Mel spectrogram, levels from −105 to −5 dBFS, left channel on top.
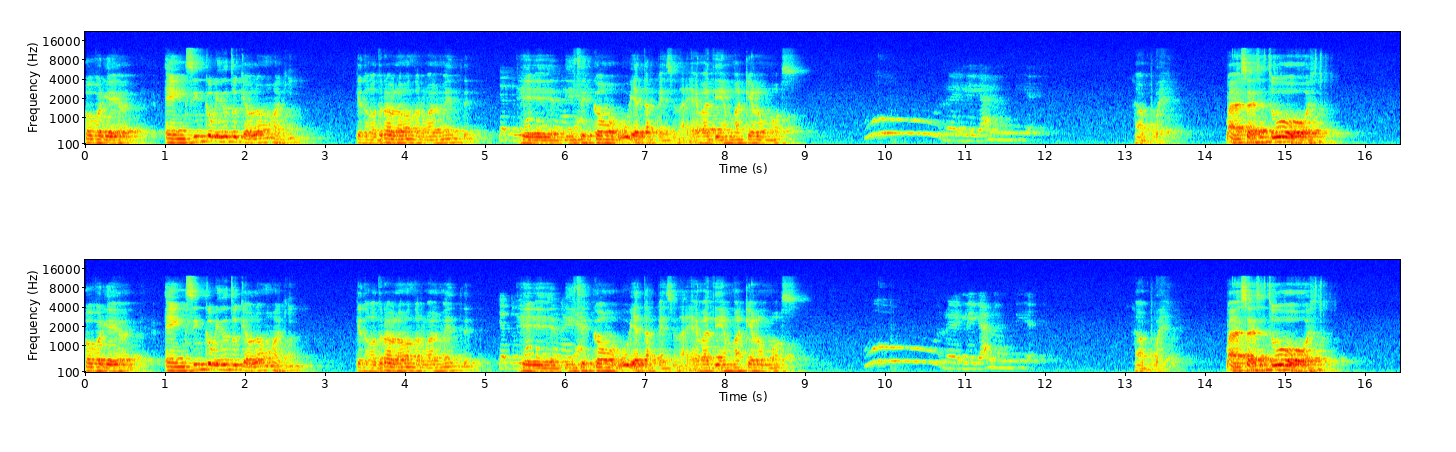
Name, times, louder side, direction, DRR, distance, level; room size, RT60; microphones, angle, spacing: voice 1, 0.0-0.6 1.0-2.7 3.4-4.9 5.4-8.9 13.1-13.5 14.3-15.5, equal, 10° right, 3 dB, 4.9 m, -21 dB
voice 2, 5.2-6.3 9.7-11.9, right 1 dB, 45° right, 2 dB, 4.0 m, -37 dB
30.0 x 23.5 x 5.8 m, 0.73 s
head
